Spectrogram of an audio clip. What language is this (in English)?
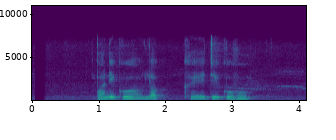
Nepali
